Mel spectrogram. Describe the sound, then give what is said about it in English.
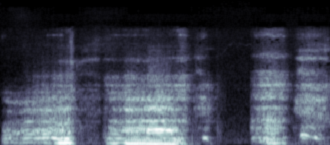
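A hunter imitates an elk call with three loud, raspy, growling roars in quick succession, separated by short pauses and no other talking. “So this is when we as hunters will use this sound. And that is how we take so many elk on over-the-counter hunts where everybody else is hunting.”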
